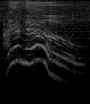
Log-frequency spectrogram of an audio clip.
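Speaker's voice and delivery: slow, high mock voice of her daughter; mimicked daughter. Mother imitating daughter's unsure reply, slow and high. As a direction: drag it out high as a clueless daughter.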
